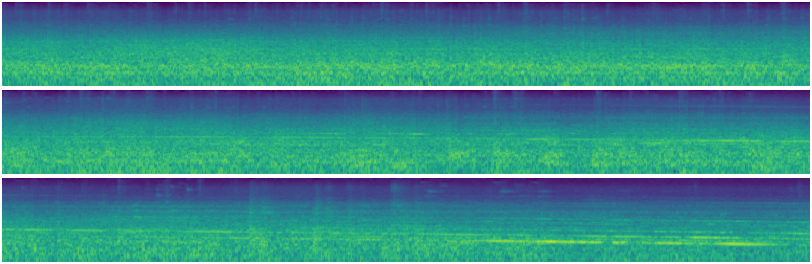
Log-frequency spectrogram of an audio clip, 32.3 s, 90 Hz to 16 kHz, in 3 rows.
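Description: Keisei 3700-series commuter train heard from inside the car: steady running noise of wheels on rail. Over it, the whine of the VVVF inverter and traction motors slides steadily down in pitch, most clearly in the last third, as the train brakes into a station.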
